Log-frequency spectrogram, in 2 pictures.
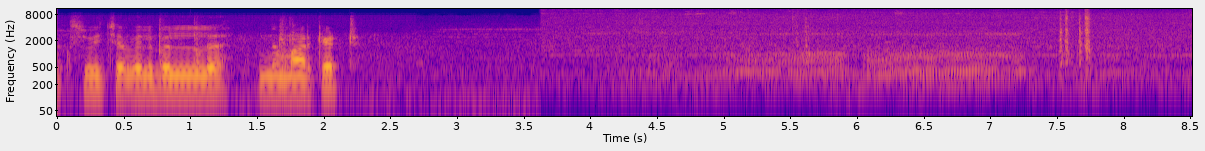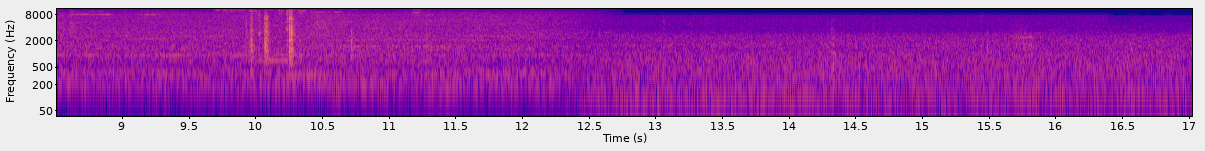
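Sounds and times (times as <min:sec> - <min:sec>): sharp clicks: 0:03.6 - 0:12.5
soft whirring: 0:03.6 - 0:12.8.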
